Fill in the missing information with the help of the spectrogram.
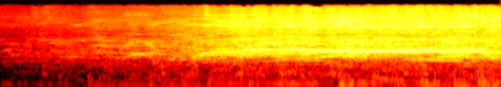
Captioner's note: cheering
